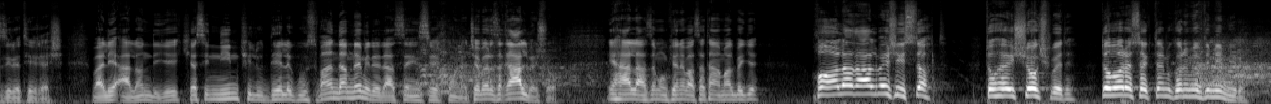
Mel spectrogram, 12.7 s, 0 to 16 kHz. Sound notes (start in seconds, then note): 4.1 laughter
